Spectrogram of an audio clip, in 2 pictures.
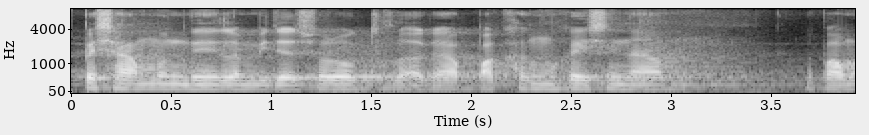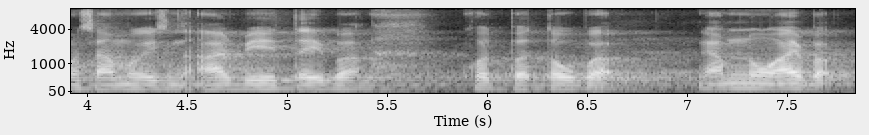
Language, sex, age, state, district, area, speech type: Manipuri, male, 18-30, Manipur, Kakching, rural, spontaneous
